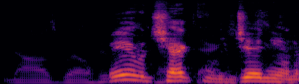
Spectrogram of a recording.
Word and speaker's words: Doswell: Doswell, and another one it's Doswell. Well, got quite a bit of rotation down here by Hanover. And another one, the S is silent.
